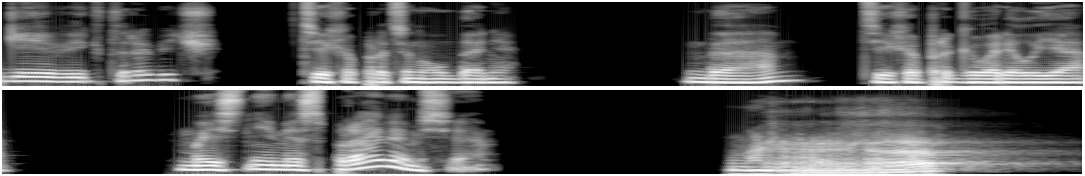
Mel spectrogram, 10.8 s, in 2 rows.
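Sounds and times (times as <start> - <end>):
speech: 0.0 - 2.7, 3.4 - 5.5, 6.3 - 7.9, 9.0 - 10.2
crouching beast growling with ears flattened: 9.1 - 10.7.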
